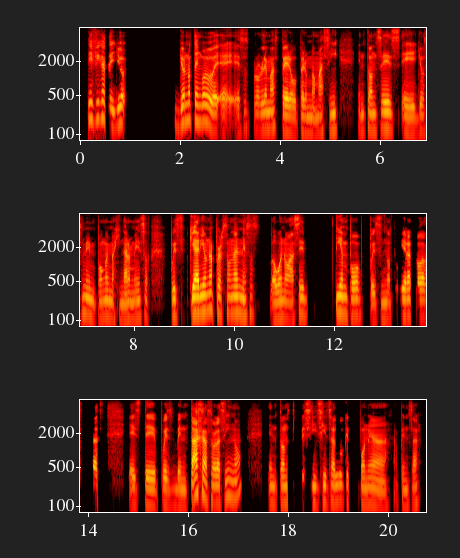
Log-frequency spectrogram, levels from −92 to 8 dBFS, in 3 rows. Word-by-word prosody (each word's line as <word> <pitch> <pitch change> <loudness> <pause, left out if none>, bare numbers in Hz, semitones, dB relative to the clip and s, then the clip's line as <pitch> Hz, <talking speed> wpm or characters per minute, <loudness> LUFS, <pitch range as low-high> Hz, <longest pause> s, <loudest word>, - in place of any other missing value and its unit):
Sí, 185 0 +2
fíjate, 185 -6 0
yo 155 +4 +1 1.0
yo 145 +3 +2
no 180 +2 -1
tengo 165 -4 +3
e 115 - +6
e - - -2
esos 120 +3 -8
problemas, 125 +2 -2
pero 105 -2 +4
pero 110 -1 -3
mi 100 - -8
mamá 100 +2 -2
sí. 115 +2 -5 0.4
Entonces, 115 +1 -1
eh, 105 -1 0
yo 110 +3 -6
si 125 +5 -9
me 130 - -2
impongo 110 -1 -4
a - - -2
imaginarme 105 0 -2
eso, 115 - -4 0.4
pues, 120 -1 -3
¿qué 130 - +10
haría 135 +2 +9
una 155 +2 +3
persona 130 0 0
en 135 -2 -1
esos, 130 +2 -5 0.2
o 105 - 0
bueno, 110 -1 +1
hace 115 +4 0 0.6
tiempo, 120 -3 +1 0.2
pues, 100 0 -4
si - - -8
no 105 0 -7
tuviera 120 +3 +1
todas 115 -1 0 0.2
estas, - - -1 0.5
este, 105 -2 0
pues, 100 -2 -2
ventajas? 100 +3 +6
Ahora 115 -1 +3
sí, 140 +6 -6
¿no?, 145 +6 -6 0.5
entonces, 115 0 -5 0.2
pues, - - -7
sí, 110 - -4
sí 120 +3 -2
es 115 +1 -8
algo 120 +1 -2
que 120 - -7
te - - -66
pone 110 0 -4
a 95 -3 -1 0.2
a - - -22
pensar. 110 +4 -9
115 Hz, 170 wpm, -32 LUFS, 105-130 Hz, 1.0 s, qué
